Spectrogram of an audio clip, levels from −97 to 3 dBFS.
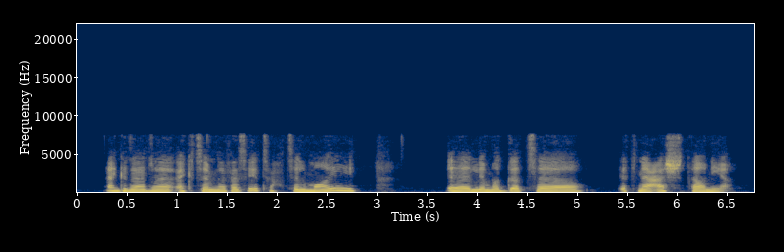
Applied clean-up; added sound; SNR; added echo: none; none; none; none.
